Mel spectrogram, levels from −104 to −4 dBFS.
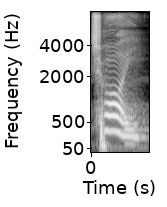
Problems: continuous background conversations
